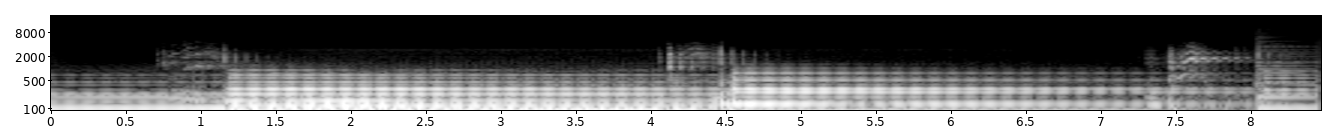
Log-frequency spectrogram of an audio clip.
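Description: Closing music: sustained electric guitar chords with effects, a new chord struck about every three seconds, slowly fading toward the end.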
